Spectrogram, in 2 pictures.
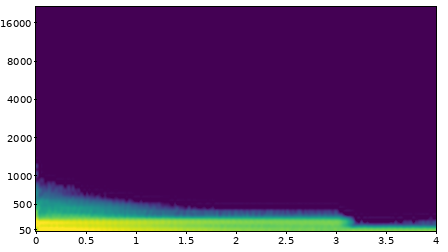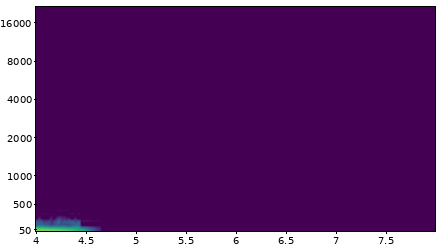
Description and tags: Some self-made 808s using various synthesizers.
808, distorted, fat, heavy, long, trap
